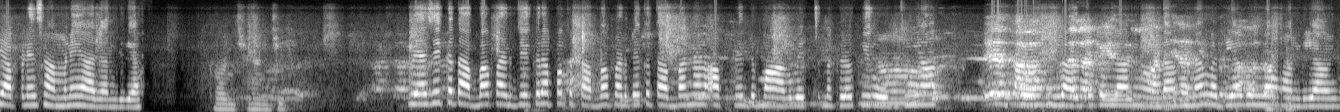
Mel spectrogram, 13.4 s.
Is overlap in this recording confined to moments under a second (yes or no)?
no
